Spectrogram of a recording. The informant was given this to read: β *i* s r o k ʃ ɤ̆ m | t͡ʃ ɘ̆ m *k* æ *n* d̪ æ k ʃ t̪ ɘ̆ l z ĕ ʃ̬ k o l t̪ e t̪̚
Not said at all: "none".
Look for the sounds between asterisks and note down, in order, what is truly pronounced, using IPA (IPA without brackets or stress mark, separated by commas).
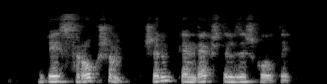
e, k, n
